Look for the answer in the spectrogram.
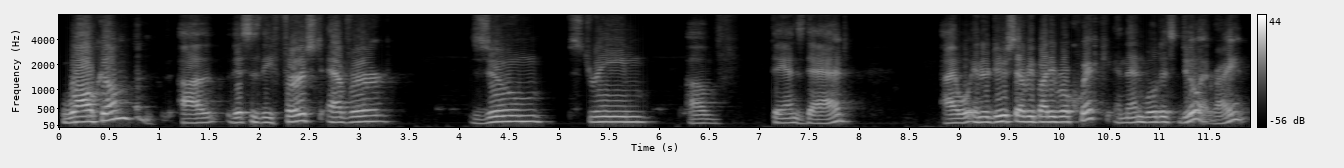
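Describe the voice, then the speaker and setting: Guy in his forties hosting a livestream, chatty intros, middle pitch, video call. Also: animated, slow pace, a little mellow, rough recording. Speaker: host and writer.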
